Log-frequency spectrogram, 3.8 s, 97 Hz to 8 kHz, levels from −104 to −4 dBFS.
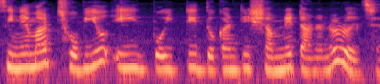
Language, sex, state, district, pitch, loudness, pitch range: Bengali, female, West Bengal, Dakshin Dinajpur, 225 Hz, -24 LUFS, 210-240 Hz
